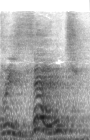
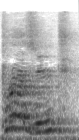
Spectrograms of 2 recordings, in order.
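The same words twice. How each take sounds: First: The stress is on the last syllable. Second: The stress is on the first syllable. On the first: It means to give something to someone. "is a verb" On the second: It is a gift. "as a noun means a gift"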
